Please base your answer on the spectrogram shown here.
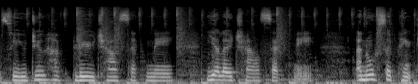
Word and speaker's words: chalcedony: Chalcedony, or chalcedony, depending on how you pronounce it, is best thought of as a species name rather than an individual gem material.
